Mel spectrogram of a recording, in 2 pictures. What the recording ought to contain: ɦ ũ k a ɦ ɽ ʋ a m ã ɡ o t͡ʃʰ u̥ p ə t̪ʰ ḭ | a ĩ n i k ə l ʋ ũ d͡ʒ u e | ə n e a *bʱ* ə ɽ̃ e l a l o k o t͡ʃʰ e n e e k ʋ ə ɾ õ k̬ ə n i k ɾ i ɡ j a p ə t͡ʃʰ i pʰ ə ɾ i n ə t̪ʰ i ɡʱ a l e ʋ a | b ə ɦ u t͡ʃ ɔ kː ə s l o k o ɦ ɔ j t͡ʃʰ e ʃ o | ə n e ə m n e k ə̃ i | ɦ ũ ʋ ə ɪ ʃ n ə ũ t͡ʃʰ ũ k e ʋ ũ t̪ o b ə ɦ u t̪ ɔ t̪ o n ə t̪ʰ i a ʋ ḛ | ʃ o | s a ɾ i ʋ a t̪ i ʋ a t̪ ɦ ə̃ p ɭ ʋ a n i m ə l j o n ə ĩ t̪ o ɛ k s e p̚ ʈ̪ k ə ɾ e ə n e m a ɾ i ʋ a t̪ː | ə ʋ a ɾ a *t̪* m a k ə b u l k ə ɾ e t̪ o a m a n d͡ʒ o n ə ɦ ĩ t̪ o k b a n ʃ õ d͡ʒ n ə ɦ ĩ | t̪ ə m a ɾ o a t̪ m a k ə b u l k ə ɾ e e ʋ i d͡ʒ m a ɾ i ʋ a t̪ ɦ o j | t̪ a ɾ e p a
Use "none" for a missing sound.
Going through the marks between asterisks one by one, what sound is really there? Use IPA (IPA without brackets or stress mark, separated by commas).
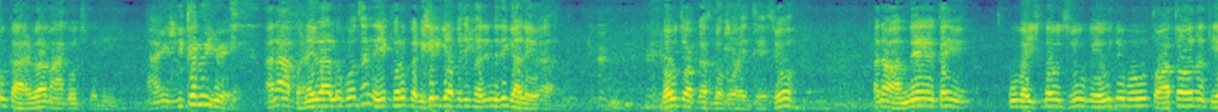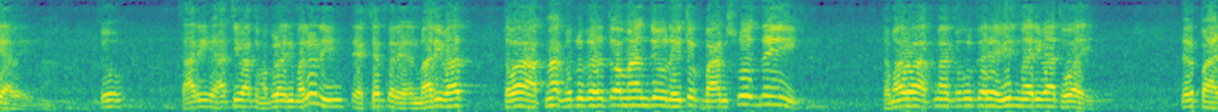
bʱ, t̪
